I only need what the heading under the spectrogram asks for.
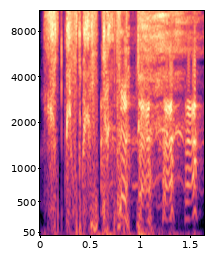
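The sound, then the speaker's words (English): Hands rub briskly together next to a microphone, making a continuous dry, papery swishing that imitates shuffling sheets of paper for a second or two. “I'm just going to rub my hands together next to Rub your hands next to your freaking microphone.”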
